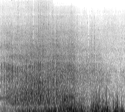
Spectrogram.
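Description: Electric scooter tyres hiss along a concrete path.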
